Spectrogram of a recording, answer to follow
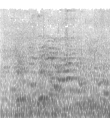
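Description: Several people talking over one another, with children's voices among them.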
